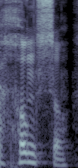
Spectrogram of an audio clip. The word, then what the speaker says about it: Hansa: El término Ahansa o Hansa se pronuncia Hongso, literalmente significa yo soy él.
